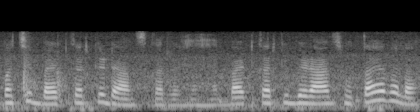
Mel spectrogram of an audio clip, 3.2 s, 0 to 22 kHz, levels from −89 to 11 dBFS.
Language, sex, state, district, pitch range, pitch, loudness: Hindi, female, Chhattisgarh, Raipur, 195-245 Hz, 220 Hz, -17 LUFS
